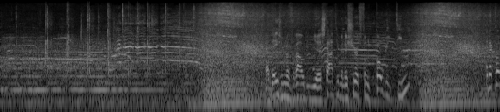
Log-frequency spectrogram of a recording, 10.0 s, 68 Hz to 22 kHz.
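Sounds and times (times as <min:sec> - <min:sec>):
roadside crowd cheering at a cycling race stage: 0:00.0 - 0:09.9
speech: 0:05.4 - 0:08.6, 0:09.7 - 0:09.9.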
